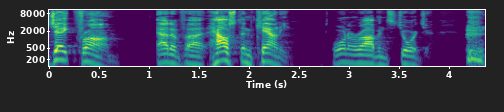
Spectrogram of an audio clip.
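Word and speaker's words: Houston: He could not beat out Jake from out of uh Hston County, Warner Robbins, Georgia. They pronounce it Hston for whatever reason over there.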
